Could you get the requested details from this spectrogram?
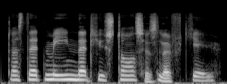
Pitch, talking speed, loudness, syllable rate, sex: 195 Hz, 210 wpm, -15 LUFS, 4.9 syllables/s, female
